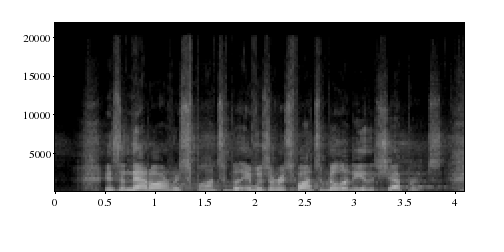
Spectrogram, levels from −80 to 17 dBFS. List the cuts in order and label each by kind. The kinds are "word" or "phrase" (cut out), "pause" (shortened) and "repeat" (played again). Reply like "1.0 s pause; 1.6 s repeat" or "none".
none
